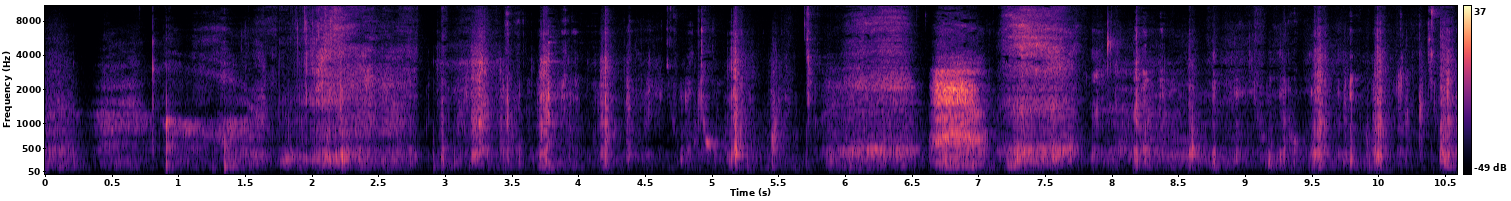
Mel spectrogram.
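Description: Close-miked eating of a mouthful of rice and kimchi from very spicy kimchi stew: wet chewing and mouth clicks throughout, broken by loud breathy exhales, with the strongest a little before the two-thirds mark.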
